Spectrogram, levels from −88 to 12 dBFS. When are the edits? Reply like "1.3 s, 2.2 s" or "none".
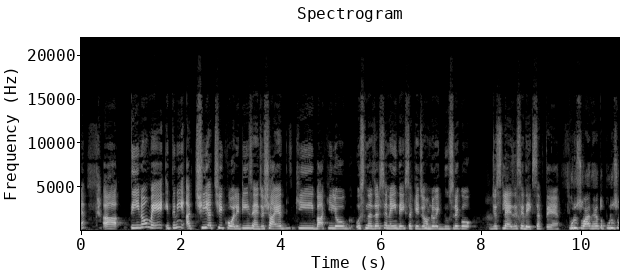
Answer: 9.7 s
